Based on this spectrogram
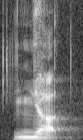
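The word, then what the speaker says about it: Nhật: And you place your tongue in the correct final position, but you don't pronounce the sound. So remember the duck, stuck, tuck, and that stuck, da sound. Use that as the final sound, but don't pronounce it.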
